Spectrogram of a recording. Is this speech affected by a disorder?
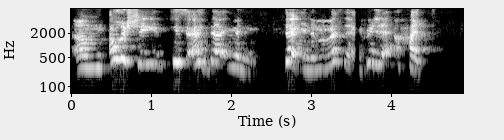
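Yes: cerebral palsy; mild cerebral palsy, weak muscles, movements differ from others, long-term exercise to strengthen muscles; described by host as very normal in speech.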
